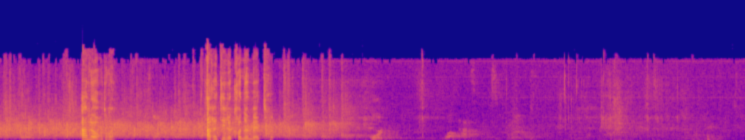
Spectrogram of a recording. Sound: applause

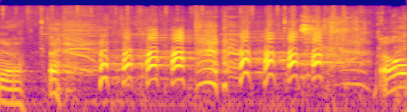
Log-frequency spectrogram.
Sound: laughing; Stan vomiting

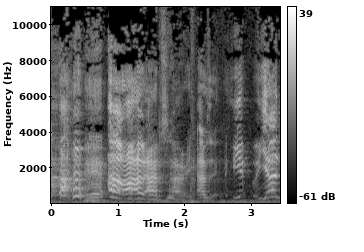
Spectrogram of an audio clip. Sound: rocket laughing; stuttering

